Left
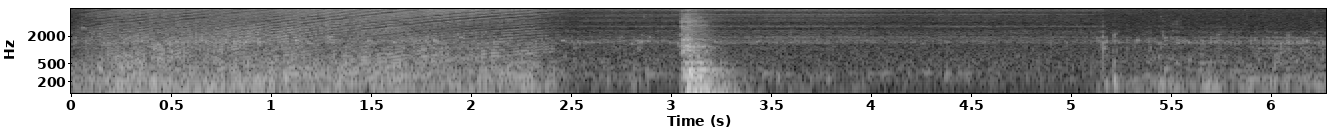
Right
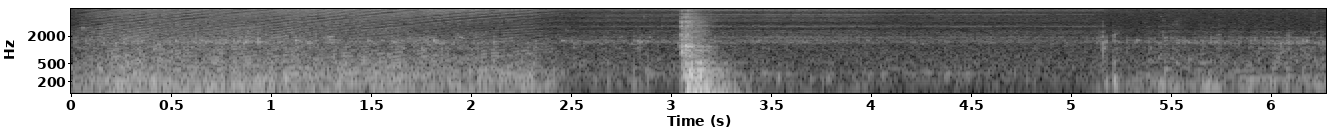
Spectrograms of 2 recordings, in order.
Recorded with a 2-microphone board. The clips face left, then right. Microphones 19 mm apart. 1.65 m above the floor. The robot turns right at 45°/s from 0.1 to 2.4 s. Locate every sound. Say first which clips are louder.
3.0 s a door slam: right 1 dB; 25° right (ahead or behind), 5.5 m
